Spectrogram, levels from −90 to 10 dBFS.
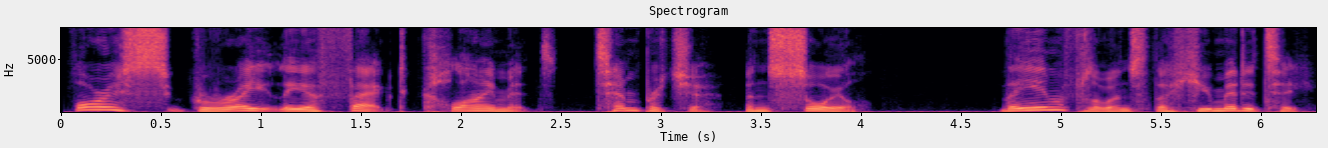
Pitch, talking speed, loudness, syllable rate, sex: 155 Hz, 105 wpm, -20 LUFS, 4.7 syllables/s, male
